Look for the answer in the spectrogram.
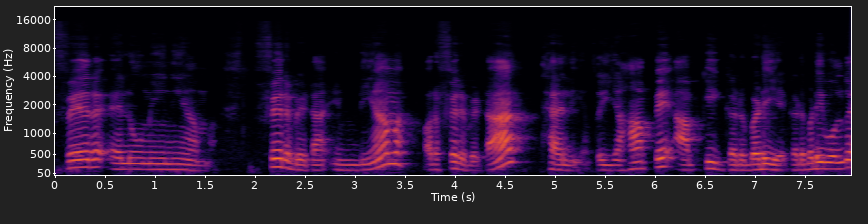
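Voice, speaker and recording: Male coaching teacher, a bit high-voiced, drills students with repeated questions, fond "beta". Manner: repeats questions to the class, calls students 'beta'. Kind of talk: exam-prep chemistry lesson.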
